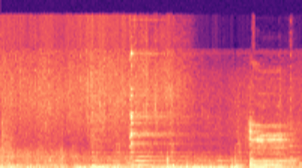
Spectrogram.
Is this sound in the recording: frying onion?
no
